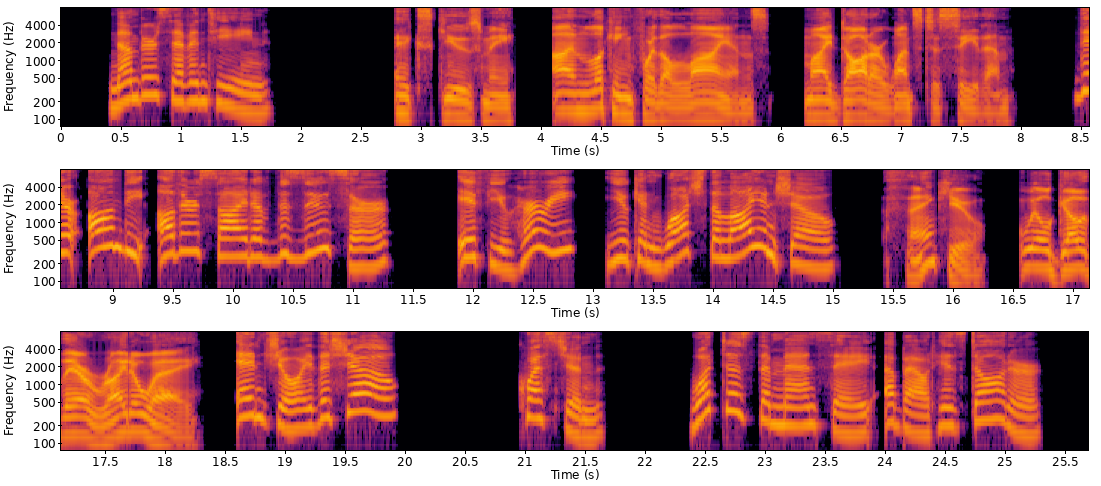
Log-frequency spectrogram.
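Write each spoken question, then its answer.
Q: What does the man say about his daughter?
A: She wants to see the lions.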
